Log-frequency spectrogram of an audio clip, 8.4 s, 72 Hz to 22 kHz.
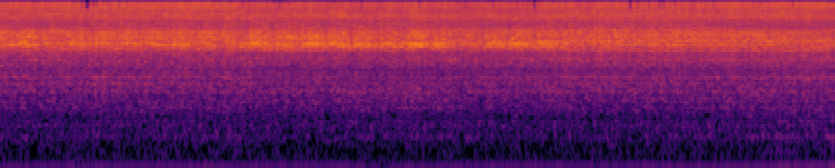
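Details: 2003 Dodge Grand Caravan 3.3L, 372,528 miles: high sharp chirping squeal with hissy edge rising with revs toward 2000 rpm; idler, tensioner and power steering pump replaced without fix; new belt stopped it, worn serpentine belt.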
